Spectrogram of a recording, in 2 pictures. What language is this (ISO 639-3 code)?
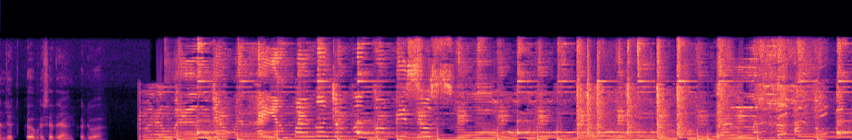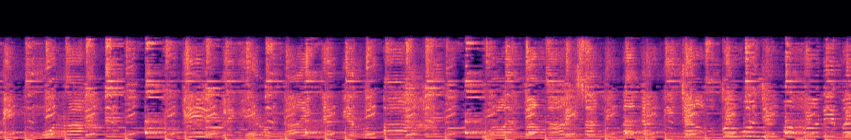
ind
